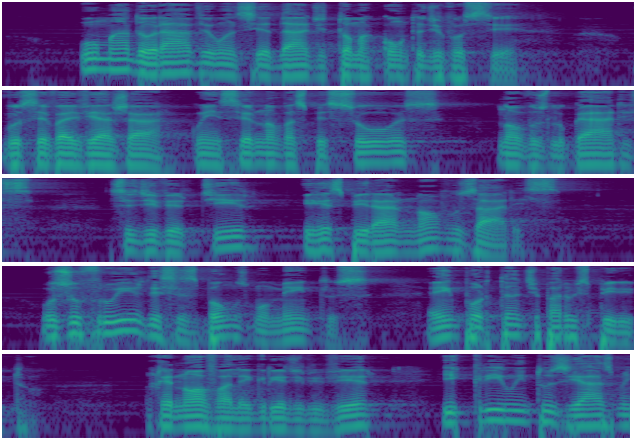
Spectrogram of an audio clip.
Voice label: BOA VIAGEM NEUTRA M, Telemensagens

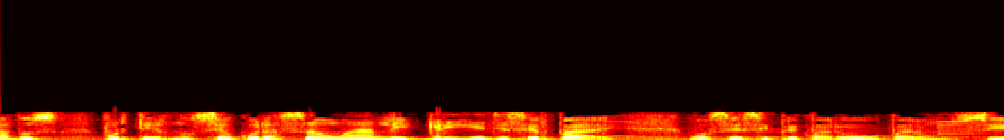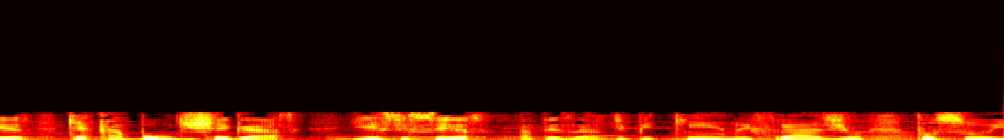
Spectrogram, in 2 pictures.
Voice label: Parabéns Papai Masculino; Telemensagens; Felicitações; Telemensagens 2017

